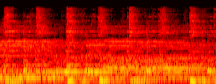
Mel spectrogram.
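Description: Live devotional folk music: a dholak beating a steady rhythm with a jingling rattle on the beat, under a held melody from harmonium and reed instrument.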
